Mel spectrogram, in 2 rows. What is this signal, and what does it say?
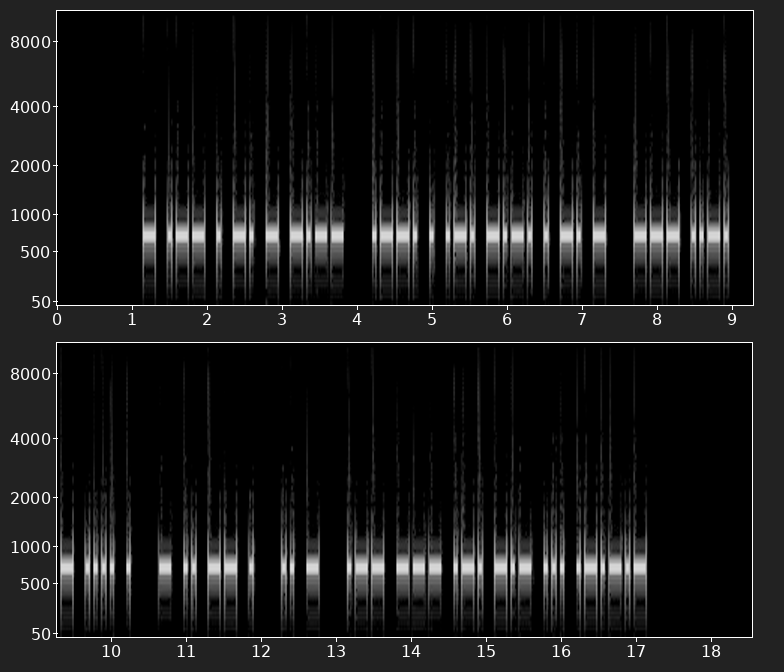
Morse code, heard as a keyed tone, about 22 wpm, 700 Hz. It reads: TWENTY PERCENT OF THE TIME IT WORKS.
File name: practice / 22wpm / Sentences with 2-Word Phrases - 22wpm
